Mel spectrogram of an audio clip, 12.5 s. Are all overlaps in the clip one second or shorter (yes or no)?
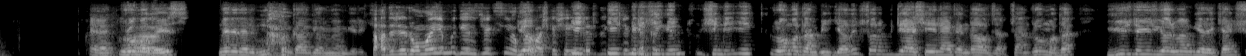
no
